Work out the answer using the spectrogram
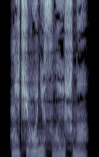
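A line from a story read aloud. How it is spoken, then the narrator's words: Whisper. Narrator (Russian): прошептала я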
